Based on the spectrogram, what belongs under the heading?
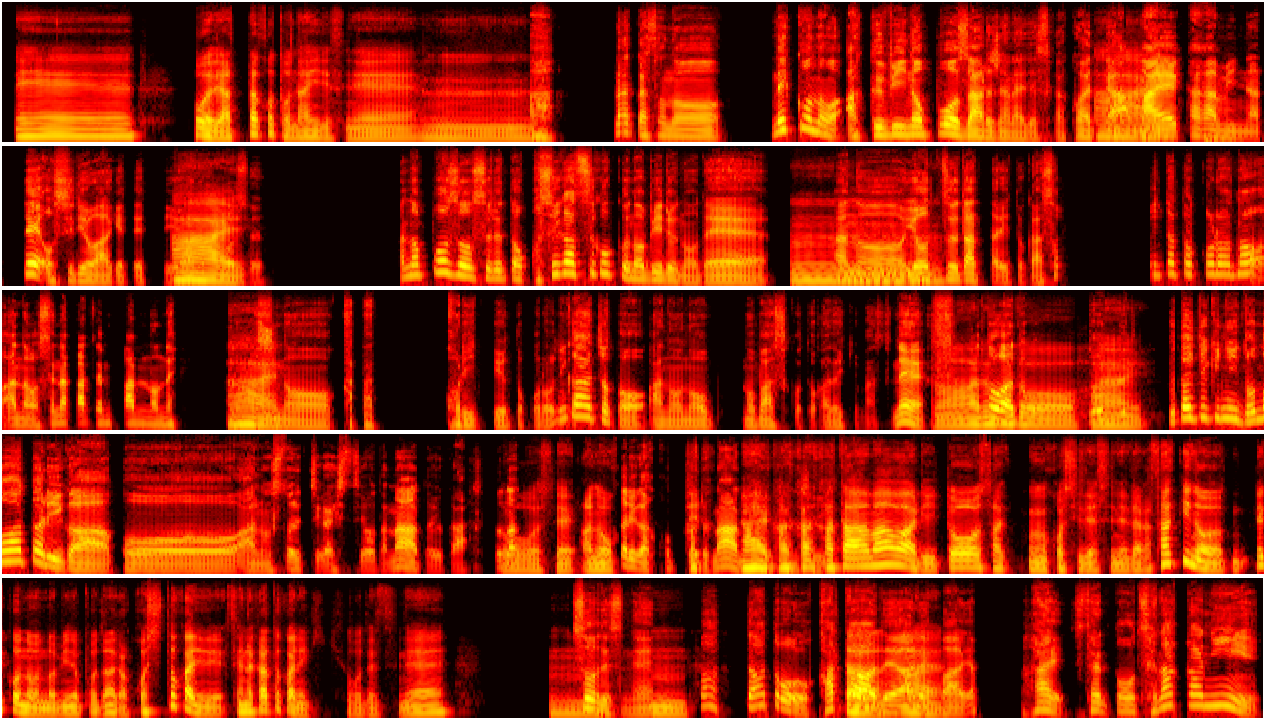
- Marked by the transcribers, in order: none
- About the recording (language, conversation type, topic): Japanese, advice, 日常の合間に短時間でできて、すぐに緊張をほぐす方法を教えていただけますか？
